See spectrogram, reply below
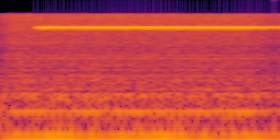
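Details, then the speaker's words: Steady high-pitched pure tone over a low room hum, played to match the pitch of a woman's tinnitus ringing; tinnitus pitch-matching tone. "imagine living with that noise in your head all the time no the other one was better this is the frequency we often match"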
